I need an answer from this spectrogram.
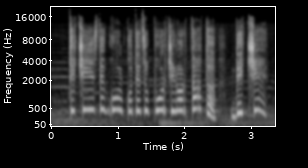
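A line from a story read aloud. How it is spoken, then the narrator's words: Alarmed scream. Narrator (Romanian): Alarmat, el țipând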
